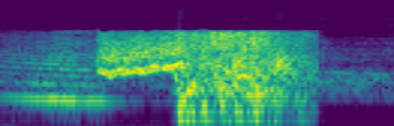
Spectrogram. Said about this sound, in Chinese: 砰的一声巨响，他直直的撞向绿色的新车，谢天谢地，只是刮到了保险杠。新车听到一声长长尖锐的刮擦声。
